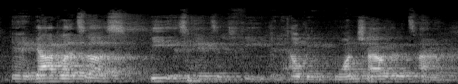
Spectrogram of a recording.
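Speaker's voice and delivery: normal talking voice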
